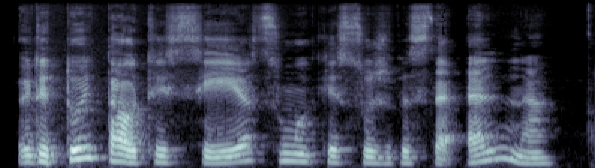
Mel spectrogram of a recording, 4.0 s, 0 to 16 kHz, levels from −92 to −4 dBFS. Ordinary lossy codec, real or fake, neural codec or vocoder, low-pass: AAC, 96 kbps; real; none; 14.4 kHz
